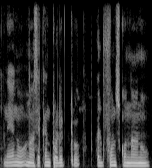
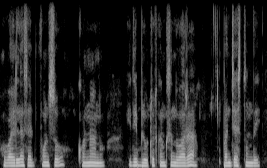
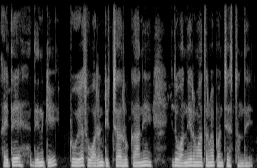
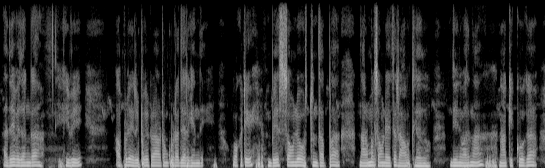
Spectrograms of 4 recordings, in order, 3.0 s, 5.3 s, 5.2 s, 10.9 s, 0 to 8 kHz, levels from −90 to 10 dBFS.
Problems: none marked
